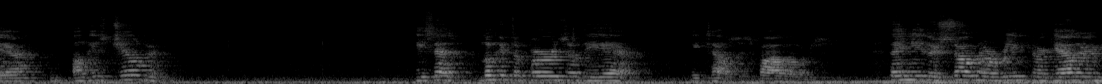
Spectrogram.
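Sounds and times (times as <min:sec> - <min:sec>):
steady low hum: 0:00.0 - 0:11.0
faint sharp clicks: 0:02.2 - 0:02.5, 0:03.2 - 0:03.5.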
